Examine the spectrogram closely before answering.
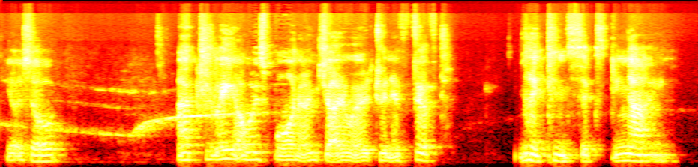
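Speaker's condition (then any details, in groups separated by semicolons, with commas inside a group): Cerebral palsy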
